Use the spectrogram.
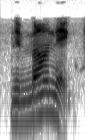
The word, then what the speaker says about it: mnemonics: Mnemonics, the initial M is silent, are clues of any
